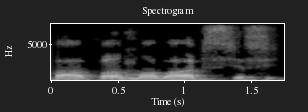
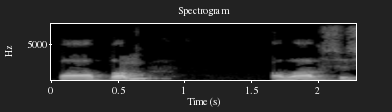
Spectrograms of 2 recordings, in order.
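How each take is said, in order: First: The phrase runs together without any break. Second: The phrase is split with a break between words. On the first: The speaker calls it right. "একসাথেই বলতে হবে" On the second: The speaker calls it wrong. "এরকম বলেছিলে, মানে বিচ্ছেদ করে দিয়েছিলে"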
